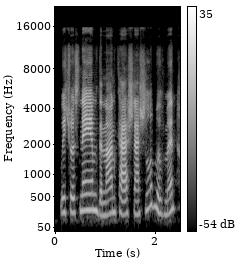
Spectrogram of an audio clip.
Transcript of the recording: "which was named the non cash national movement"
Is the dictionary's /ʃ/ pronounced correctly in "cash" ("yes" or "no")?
yes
